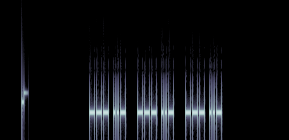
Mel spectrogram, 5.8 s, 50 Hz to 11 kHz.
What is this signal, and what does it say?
Morse code, heard as a keyed tone, about 36 wpm, 700 Hz. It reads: OU OU OU
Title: Multi-letter Phonemes Repeated 3x 35wpm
